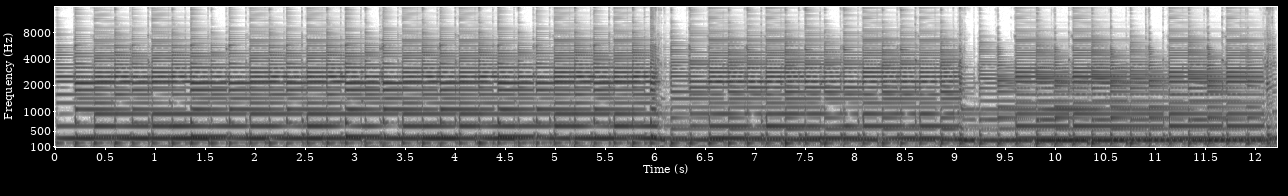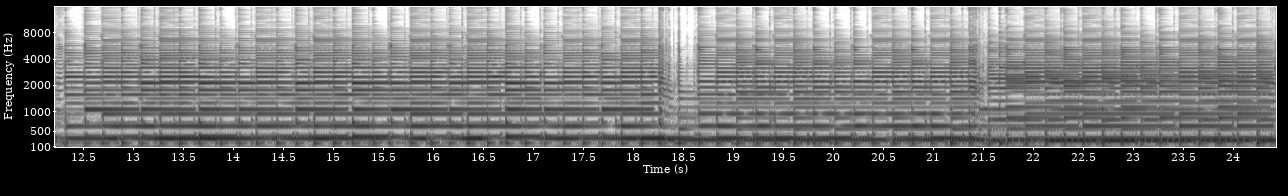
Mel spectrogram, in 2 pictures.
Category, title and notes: Music > Solo instrument
acoustic guitar sus chords 3
twang, chords, strings, acosutic, pretty, riff, string, knock, instrument, guitar, solo, chord, slap, dissonant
